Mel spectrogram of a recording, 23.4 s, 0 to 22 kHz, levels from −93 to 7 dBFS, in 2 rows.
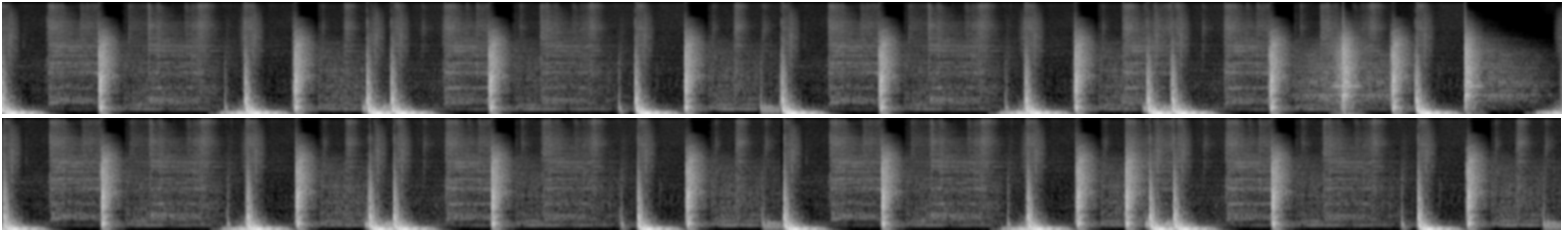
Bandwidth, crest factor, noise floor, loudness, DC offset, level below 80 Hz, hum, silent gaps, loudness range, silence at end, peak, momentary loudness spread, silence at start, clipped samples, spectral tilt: over 20 kHz; 16 dB; -43 dBFS; -18 LUFS; under 0.1%; -18 dBFS; none; none; 2 LU; 0.05 s; -2 dBFS; 23 LU; 0 s; under 0.1%; -5.5 dB/octave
